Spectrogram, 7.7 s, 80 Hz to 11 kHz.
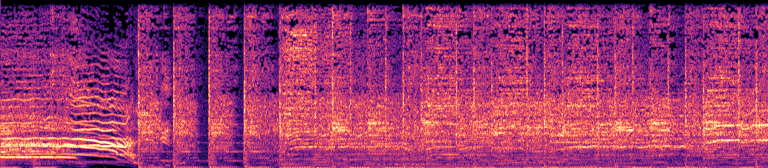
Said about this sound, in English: Yeah, let's end it on a scream. Let's end it on a scream. All right, well. Scream on three. 3, 2, 1.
